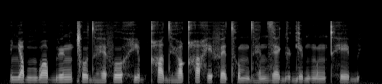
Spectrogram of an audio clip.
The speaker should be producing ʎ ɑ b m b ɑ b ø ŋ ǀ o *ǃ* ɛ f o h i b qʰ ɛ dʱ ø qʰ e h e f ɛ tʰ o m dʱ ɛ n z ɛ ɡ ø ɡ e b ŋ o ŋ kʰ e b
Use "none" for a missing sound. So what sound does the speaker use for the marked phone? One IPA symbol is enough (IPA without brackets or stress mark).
dʱ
